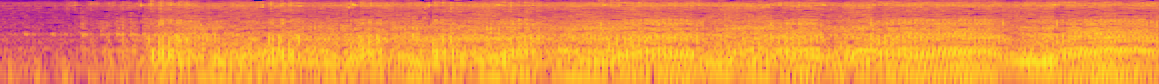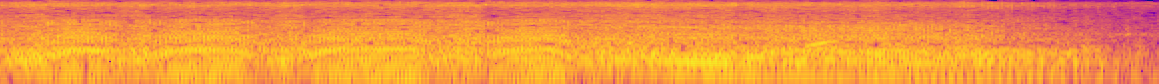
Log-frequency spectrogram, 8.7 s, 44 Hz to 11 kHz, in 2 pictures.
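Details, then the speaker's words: Honda Beat FI scooter, screw at 1.5 turns: throttle blips rise cleanly and settle back to steady idle, no misfire, knock or hesitation; pulls normally. "untuk tarikannya normal. Gak ada kendala apapun. Normal."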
